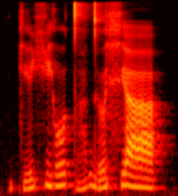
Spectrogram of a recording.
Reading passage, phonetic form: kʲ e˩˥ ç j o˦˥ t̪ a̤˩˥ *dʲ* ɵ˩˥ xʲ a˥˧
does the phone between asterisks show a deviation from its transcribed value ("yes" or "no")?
yes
